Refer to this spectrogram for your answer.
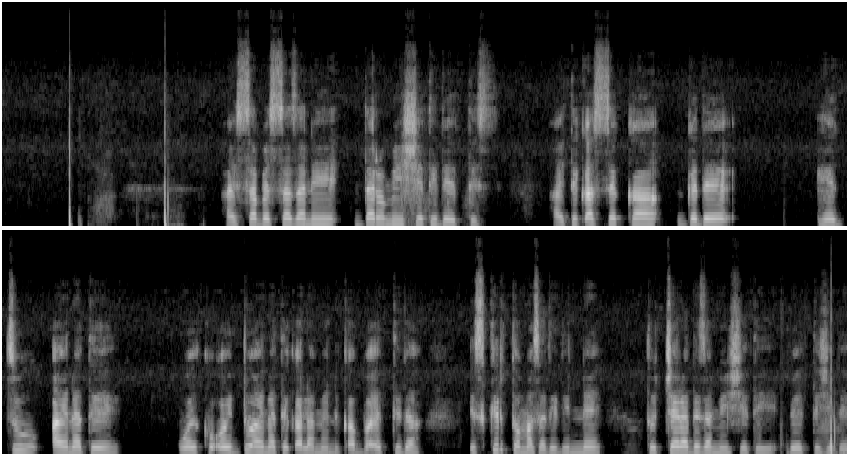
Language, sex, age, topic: Gamo, female, 18-24, government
